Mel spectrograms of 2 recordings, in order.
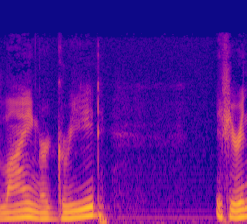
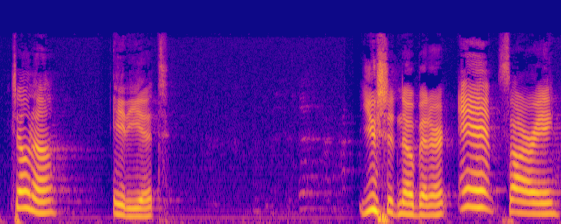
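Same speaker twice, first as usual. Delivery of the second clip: a hammed-up, louder rebuke of Jonah; mock scolding; 5 semitones higher, 3 dB louder than usual. Playing God and scolding Jonah, as a mock loud rebuke. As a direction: snap at Jonah, then a sheepish sorry.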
